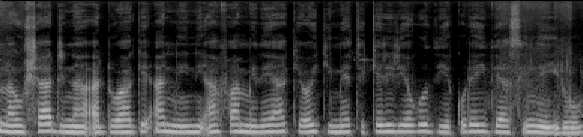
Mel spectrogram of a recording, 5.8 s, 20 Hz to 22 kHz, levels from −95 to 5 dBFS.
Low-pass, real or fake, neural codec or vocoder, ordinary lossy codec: none; real; none; none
